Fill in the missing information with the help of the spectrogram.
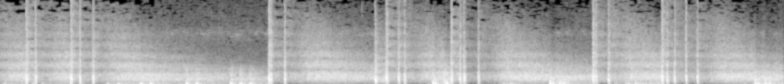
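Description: Sustained gunfire: sharp cracks of rifle shots, some single and some in quick bursts, with echoes filling the gaps between them.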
